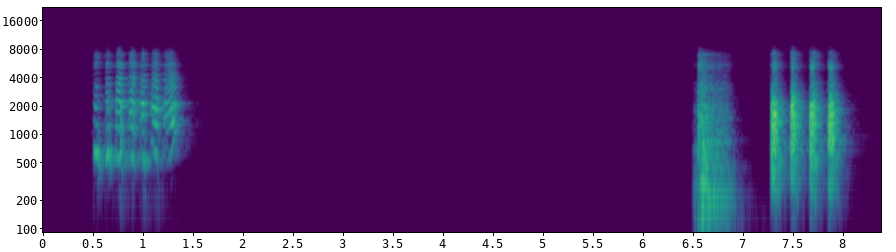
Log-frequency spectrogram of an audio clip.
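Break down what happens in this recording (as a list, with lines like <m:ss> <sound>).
0:00 laughter can be heard
0:06 a door slams
0:07 you can hear clapping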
